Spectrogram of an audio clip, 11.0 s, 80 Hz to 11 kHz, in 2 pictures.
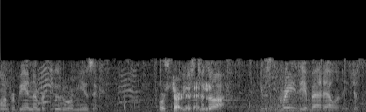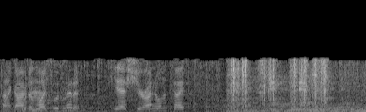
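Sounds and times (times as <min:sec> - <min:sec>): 
speech: 0:00.1 - 0:01.7, 0:02.3 - 0:09.0
guns clicking and rattling as they are handled and readied: 0:08.9 - 0:10.5.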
